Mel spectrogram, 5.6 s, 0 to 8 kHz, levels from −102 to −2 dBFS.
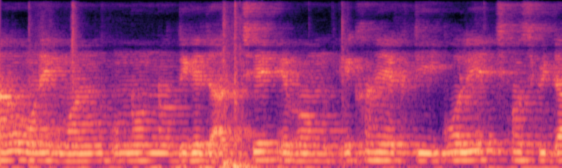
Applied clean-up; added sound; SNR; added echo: none; Slam; 12 dB; reverberation time 0.9 s.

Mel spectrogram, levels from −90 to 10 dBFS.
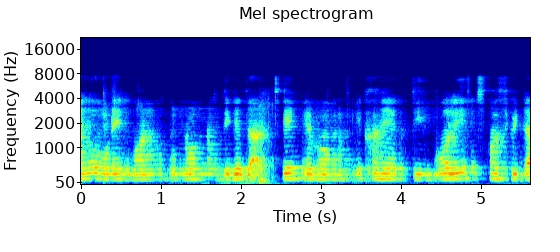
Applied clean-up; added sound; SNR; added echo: neural mask model DeepFilterNet 3.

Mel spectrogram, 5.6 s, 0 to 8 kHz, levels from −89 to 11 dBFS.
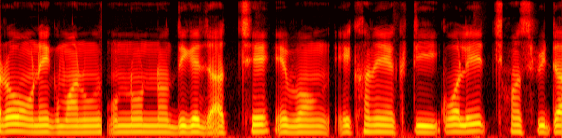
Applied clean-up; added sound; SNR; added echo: none; none; none; none.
